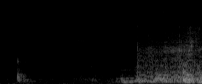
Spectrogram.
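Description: A light knock, then a chair being dragged out across the floor with a rubbing scrape that grows louder near the end.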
